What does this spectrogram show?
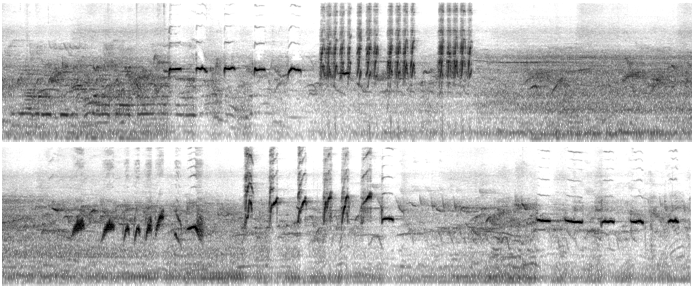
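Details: Greater green leafbird of original Banyuwangi stock, with a rich varied song style called isian mewah: thin high whistled phrases, a burst of fast harsh rattling trills, then rapid chattering notes and clear repeated whistles near the end.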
